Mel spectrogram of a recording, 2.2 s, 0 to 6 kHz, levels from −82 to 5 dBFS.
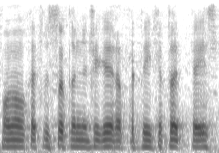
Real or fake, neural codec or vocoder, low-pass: fake; codec, 44.1 kHz, 1.7 kbps, Pupu-Codec; 5.4 kHz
